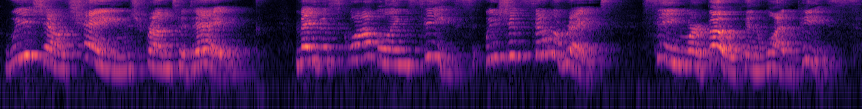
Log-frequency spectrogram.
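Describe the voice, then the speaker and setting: A woman voicing a greedy, excitable male squirrel from a picture book, in an exclamatory, dramatic way. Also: extremely high pitch, slow, exaggerated voice. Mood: sheepish, relieved. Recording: very echoey, reverberant room.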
